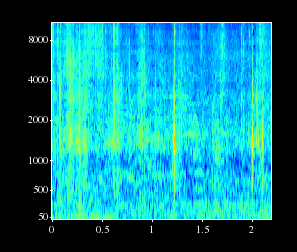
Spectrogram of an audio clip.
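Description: Footsteps on a gravel path at a walking pace, about two steps a second, over faint background chatter from people nearby.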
